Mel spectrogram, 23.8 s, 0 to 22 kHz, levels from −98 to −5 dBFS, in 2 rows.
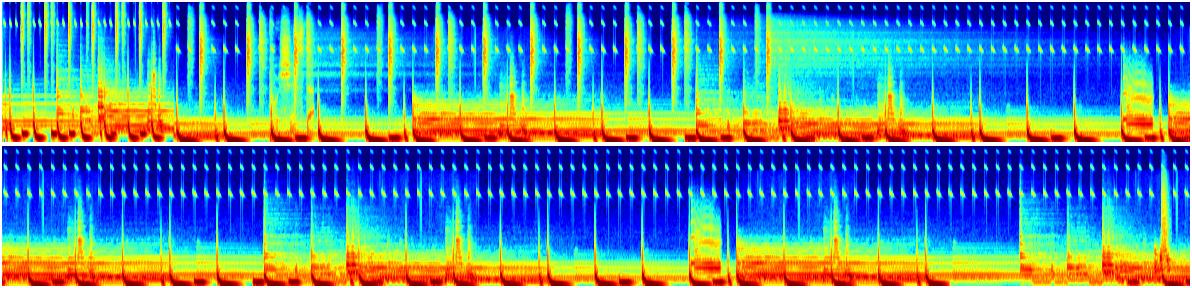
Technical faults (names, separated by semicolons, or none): audio read two samples at a time (double speed)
